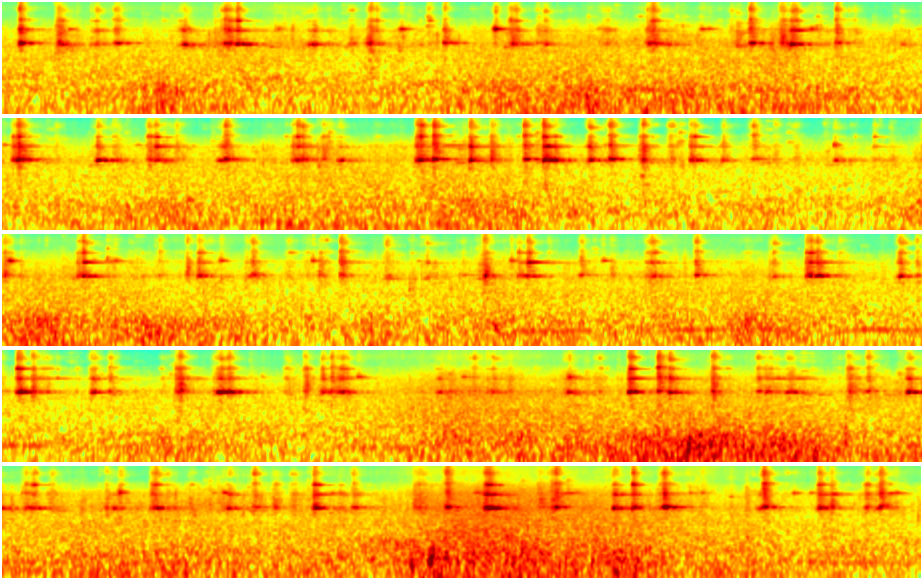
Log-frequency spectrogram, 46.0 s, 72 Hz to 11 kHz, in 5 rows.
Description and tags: Abandoned Greenhouse by the Sea
Came across the skeleton of an old metal framed greenhouse on a walk. Wind was strong and making the dangling chains and collapsed metal bars swing around and sound like windchimes.
Recorded with a Tascam DR-40 portable recorder. Processing: Light use of both EQ and and L3 multi-band limiting.
Ambience, Greenhouse, Guernsey, Sea, Vinery, Wind, Windchimes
